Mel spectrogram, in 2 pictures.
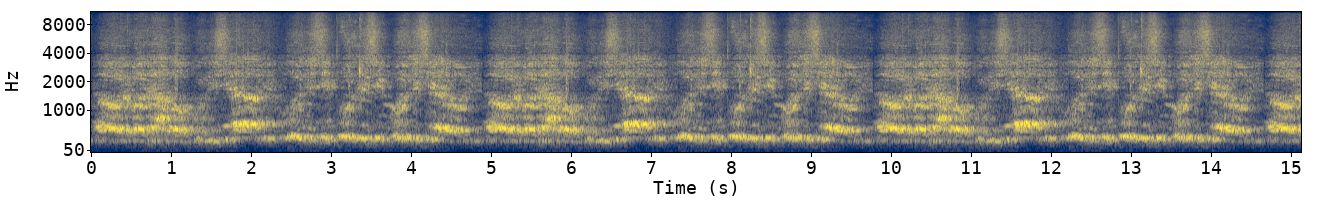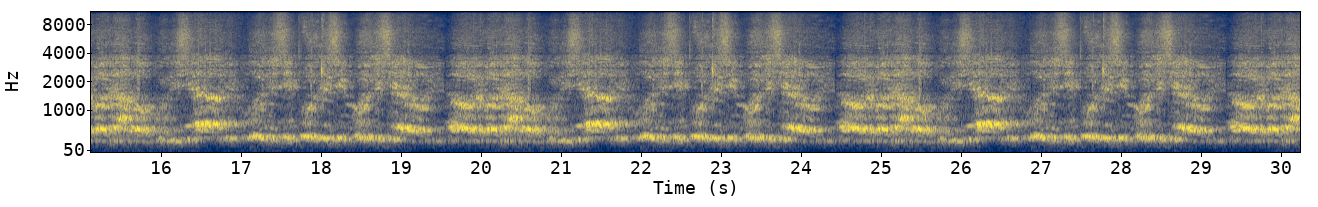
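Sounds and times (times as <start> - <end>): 
fans chanting: 0.0 - 30.2.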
